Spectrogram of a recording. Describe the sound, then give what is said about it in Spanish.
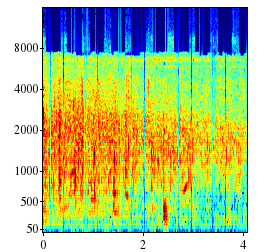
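A church audience applauds the Lord Jesus steadily, a dense crackle of many hands clapping without pause for about four seconds, with faint voices mixed into the sustained roar. “Tiene un aplauso al Señor Jesús porque Él está aquí con nosotros.”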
